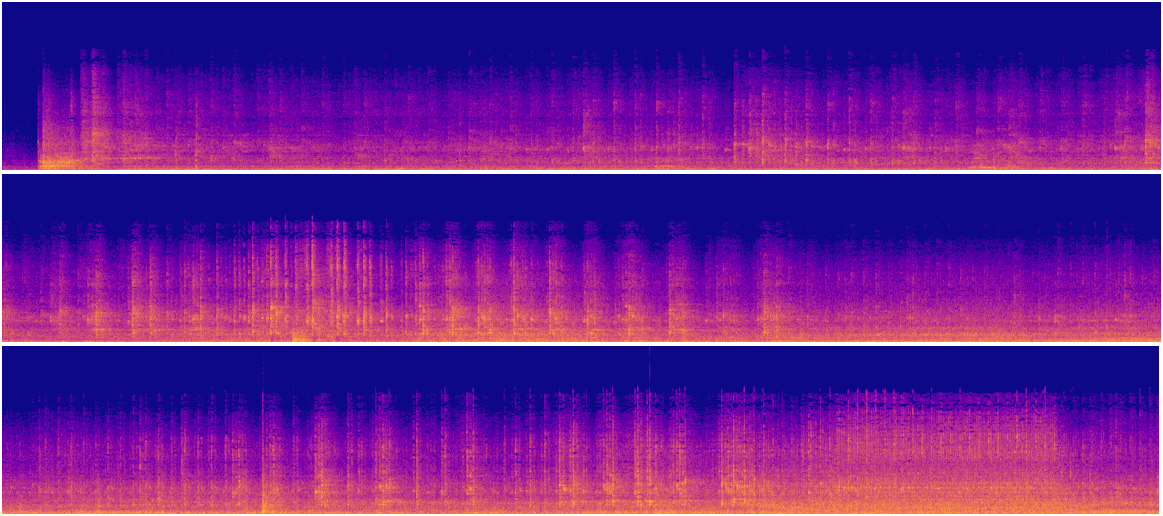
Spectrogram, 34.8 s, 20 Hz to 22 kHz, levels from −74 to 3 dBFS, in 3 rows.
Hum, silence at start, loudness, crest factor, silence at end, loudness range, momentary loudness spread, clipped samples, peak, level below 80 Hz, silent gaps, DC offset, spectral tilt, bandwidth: none; 0 s; -18 LUFS; 18 dB; 0 s; 11 LU; 13 LU; under 0.1%; 0 dBFS; -26 dBFS; none; under 0.1%; -3.5 dB/octave; 16.5 kHz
